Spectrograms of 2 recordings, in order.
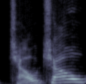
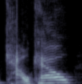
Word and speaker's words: Cao Cao: people in English, because it's not pronounced how it's spelled.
